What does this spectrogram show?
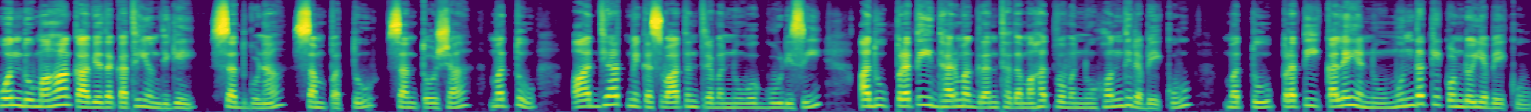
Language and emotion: Kannada, neutral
